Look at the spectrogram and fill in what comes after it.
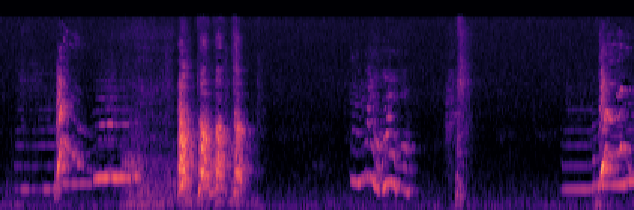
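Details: A Boston Terrier howls along as a Native American flute is played, with rising, wavering tones and a few sharp yips.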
